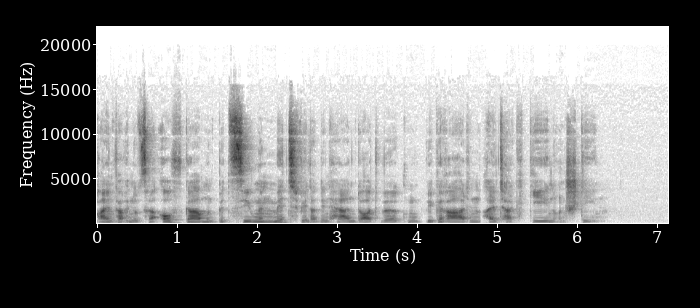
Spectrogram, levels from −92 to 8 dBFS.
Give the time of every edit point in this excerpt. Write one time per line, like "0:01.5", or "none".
0:02.6
0:04.0
0:04.8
